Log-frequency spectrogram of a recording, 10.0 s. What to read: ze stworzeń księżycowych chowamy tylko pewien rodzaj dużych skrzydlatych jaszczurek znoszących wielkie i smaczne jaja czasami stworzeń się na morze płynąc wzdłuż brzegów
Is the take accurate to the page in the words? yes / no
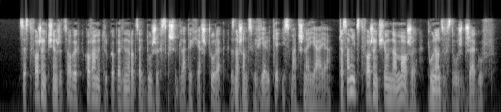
yes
